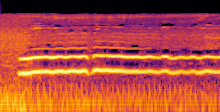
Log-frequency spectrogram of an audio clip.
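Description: A person humming one long high note that starts a moment in and wavers slightly near the end.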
